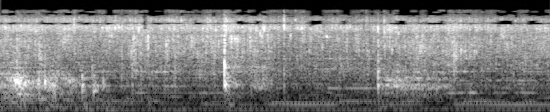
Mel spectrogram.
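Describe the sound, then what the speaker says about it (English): Butter, garlic and thyme sizzle in a pan beside a nearly cooked steak, making a continuous close frying hiss with a sharp spatter or two, heard alone without talking. "add the butter, garlic and thyme in the pan"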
